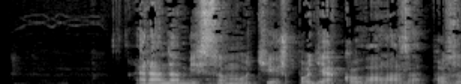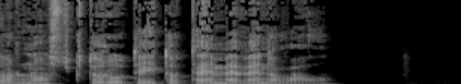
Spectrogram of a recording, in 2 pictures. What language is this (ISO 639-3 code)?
slk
